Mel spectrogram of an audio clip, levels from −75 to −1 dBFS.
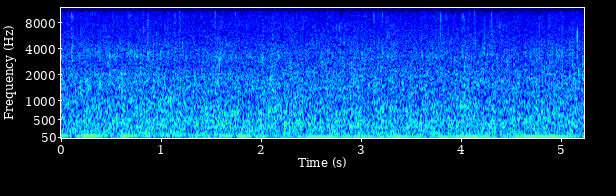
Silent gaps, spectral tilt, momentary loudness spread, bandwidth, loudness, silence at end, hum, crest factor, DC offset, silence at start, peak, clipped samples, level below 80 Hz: none; -2.5 dB/octave; 1 LU; 11.5 kHz; -38 LUFS; 0 s; none; 18 dB; under 0.1%; 0 s; -22 dBFS; under 0.1%; -50 dBFS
